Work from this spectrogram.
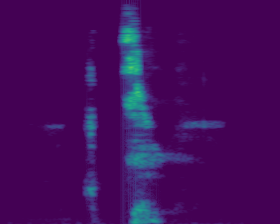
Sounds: Sneeze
